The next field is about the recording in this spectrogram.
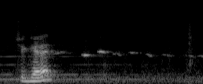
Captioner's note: whistling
